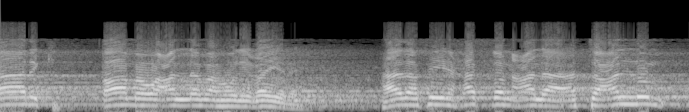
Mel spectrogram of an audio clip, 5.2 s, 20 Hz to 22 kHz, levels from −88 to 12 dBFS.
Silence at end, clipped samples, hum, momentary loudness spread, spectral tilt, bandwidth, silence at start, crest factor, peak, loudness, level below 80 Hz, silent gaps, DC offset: 0 s; 6%; none; 9 LU; -5.5 dB/octave; 11 kHz; 0 s; 8 dB; 0 dBFS; -7 LUFS; -42 dBFS; none; 1%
